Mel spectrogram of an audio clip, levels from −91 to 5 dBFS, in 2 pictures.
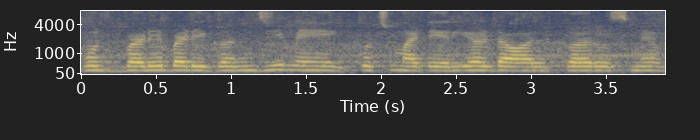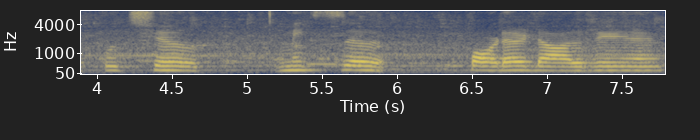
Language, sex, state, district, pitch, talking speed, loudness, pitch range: Hindi, male, Chhattisgarh, Raipur, 195 Hz, 130 wpm, -15 LUFS, 185-200 Hz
